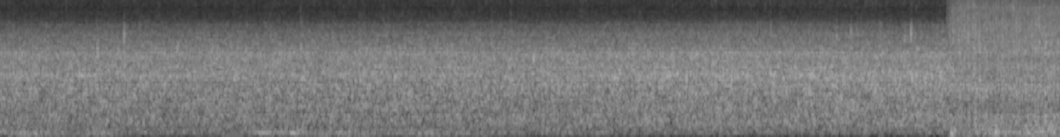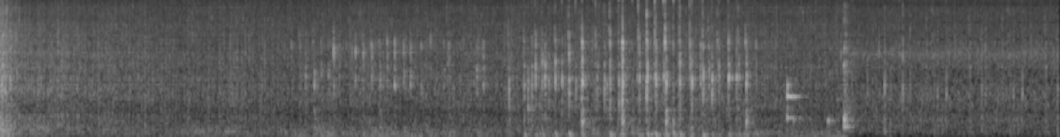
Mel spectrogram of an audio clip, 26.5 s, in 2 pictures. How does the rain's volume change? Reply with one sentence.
The loudness of the rain goes down.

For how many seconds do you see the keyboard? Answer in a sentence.
The keyboard can be heard for 6 seconds in total.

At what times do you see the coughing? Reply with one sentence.
The coughing can be heard from 23.1 to 23.9 s.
